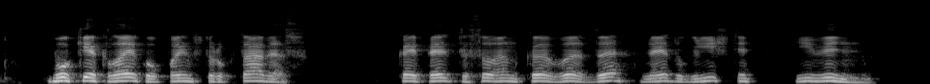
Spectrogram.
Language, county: Lithuanian, Klaipėda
